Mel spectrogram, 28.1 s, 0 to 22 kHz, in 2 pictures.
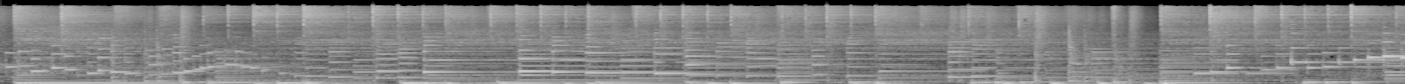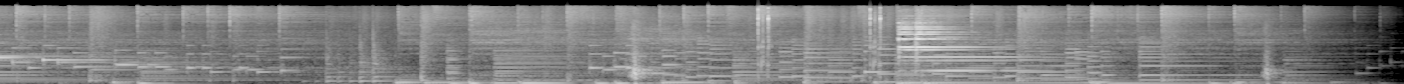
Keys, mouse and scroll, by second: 4.0 ctrl+x, 5.9 ctrl+v, 7.5 scroll down 1, 8.3 double click, 9.5 shift+F2, 9.9 F9.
